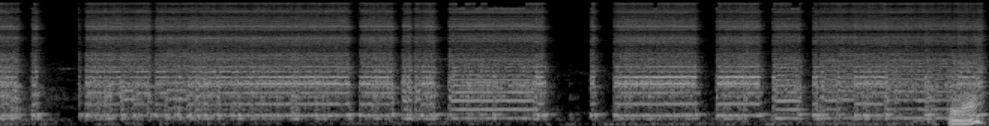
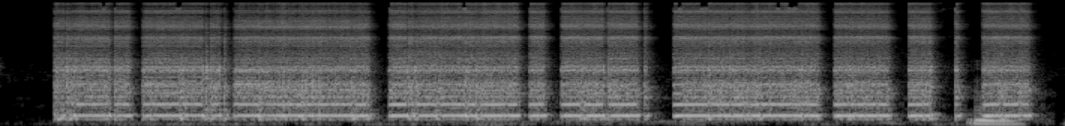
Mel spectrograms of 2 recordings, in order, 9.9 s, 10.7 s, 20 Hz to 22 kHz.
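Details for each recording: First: Fish-shocker inverter (setrum, 8 ons, 400 V AC) with 1000 W load on 12 V, platinum vibrator contacts; steady shrill buzz, high even whine, brief dropouts, contacts more high-pitched under load, working normally. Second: Fish-shocker inverter (setrum, 8 ons, 400 V AC) on 24 V, platinum vibrator contacts dirty and loosely set; harsh buzz cutting out and restarting in ragged bursts; contacts need frequent polishing.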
